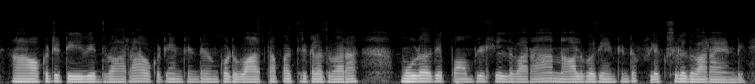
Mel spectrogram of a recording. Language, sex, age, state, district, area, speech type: Telugu, male, 45-60, Andhra Pradesh, Kakinada, rural, spontaneous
